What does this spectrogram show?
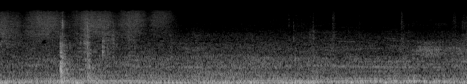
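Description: Car engine idling with a steady low hum, with a few light knocks in the first second.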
